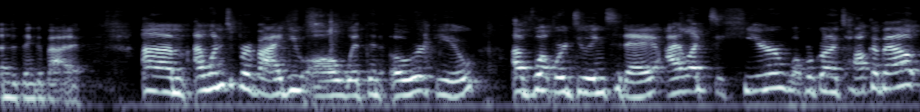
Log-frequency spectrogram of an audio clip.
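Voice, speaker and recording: Fairly quick and fairly high-pitched, a woman talks in a normal speaking voice with ordinary pitch variation and big swings in loudness. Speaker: trainer. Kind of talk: lecture.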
